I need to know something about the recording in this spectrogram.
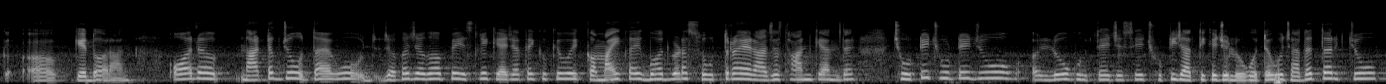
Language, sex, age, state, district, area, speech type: Hindi, female, 30-45, Rajasthan, Jodhpur, urban, spontaneous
